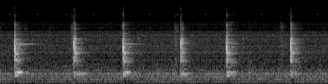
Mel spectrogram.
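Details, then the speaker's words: Antique cuckoo clock, before repair, tilted then brought back to center, numbers still off: sharp ticks about once a second, alternating long and short gaps; out of beat regardless of tilt, from worn bushings and escape wheel problems. "and start to hear an audible difference clearly out of beat if I bring it back to that Center the best spot that I can get in terms of sound and numbers the numbers are still off"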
